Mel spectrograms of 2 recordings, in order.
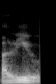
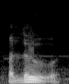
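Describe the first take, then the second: First: The word ends with an 'ew' glide. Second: The word ends with a plain 'oo' sound. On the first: The speaker calls it right. "he cannot say ew" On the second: The speaker calls it wrong. "He would say like Baloo"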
